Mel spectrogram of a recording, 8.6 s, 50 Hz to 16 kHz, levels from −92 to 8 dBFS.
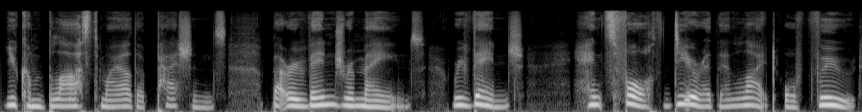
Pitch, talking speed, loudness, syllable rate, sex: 190 Hz, 105 wpm, -19 LUFS, 3.7 syllables/s, female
